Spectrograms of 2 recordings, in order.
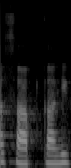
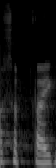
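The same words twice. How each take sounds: First: साप्ताहिक said as "saaptaahik"; long first "aa", sounded "h" in साप्ताहिक; correct pronunciation. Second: साप्ताहिक said as "saptaik"; short first "a", no "h" in साप्ताहिक; wrong pronunciation. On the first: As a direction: clear saap-taa-hik for साप्ताहिक. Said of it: "साप्ताहिक होता है". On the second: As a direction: misread साप्ताहिक as sap-ta-ik. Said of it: "साप्ताहिक नहीं होता". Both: Shown as a demonstration.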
